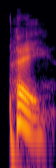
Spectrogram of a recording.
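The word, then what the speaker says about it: Phat: To punctuate certain parts of the meditation and ritual, we'll be using the mantra Pe, which means crack or boom. And this is its Tibetan pronunciation.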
